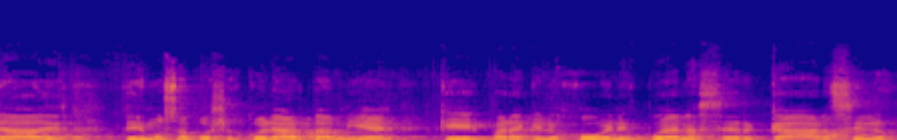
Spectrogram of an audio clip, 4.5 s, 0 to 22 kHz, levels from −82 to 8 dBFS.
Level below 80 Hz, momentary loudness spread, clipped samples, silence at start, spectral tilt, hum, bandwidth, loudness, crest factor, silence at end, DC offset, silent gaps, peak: -60 dBFS; 5 LU; under 0.1%; 0 s; -5.5 dB/octave; none; 13 kHz; -20 LUFS; 14 dB; 0 s; under 0.1%; none; -4 dBFS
